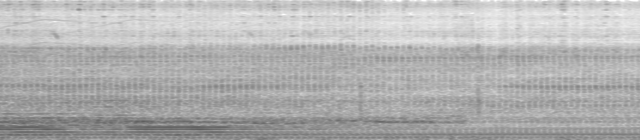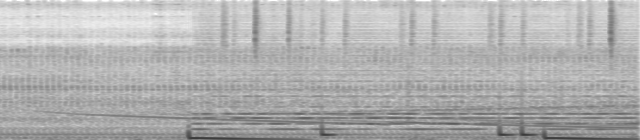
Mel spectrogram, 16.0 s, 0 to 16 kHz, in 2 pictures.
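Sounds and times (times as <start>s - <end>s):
music: 0.0s - 4.6s, 10.4s - 16.0s
tractor engine chugging: 0.0s - 16.0s.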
